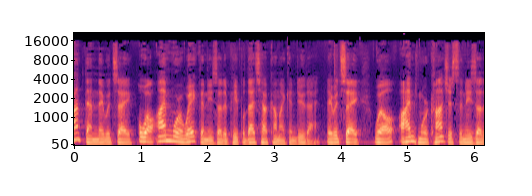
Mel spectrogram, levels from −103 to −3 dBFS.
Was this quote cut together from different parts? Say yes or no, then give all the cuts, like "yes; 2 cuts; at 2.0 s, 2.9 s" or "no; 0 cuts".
yes; 2 cuts; at 3.7 s, 5.1 s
